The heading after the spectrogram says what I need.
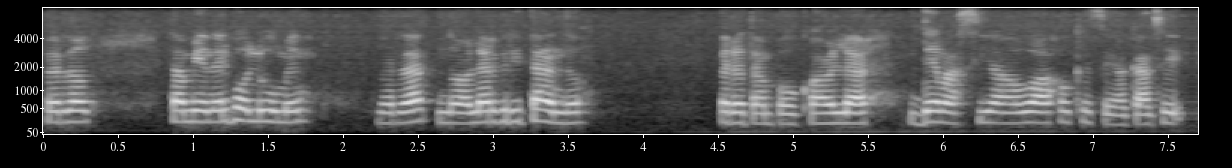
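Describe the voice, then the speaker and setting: A woman's voice: mid-range voice, mellow, highs cut off. A woman leading an online workshop, talking conversationally with frequent fillers and checking questions. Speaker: workshop facilitator.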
